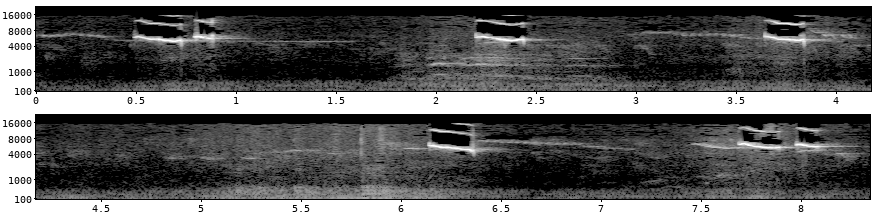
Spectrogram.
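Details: Olive-backed sunbird singing with imitations: crisp, high, downslurred doubled whistles repeated about every one and a half seconds, with quiet gaps and faint low background noise between them.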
